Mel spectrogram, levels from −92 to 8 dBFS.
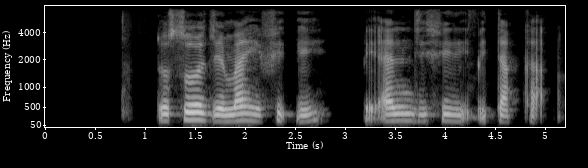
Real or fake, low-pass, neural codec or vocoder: fake; 7.2 kHz; codec, 16 kHz, 4 kbps, FreqCodec, larger model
